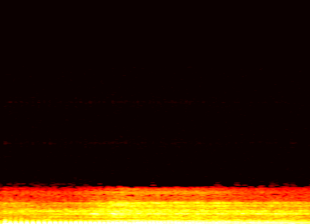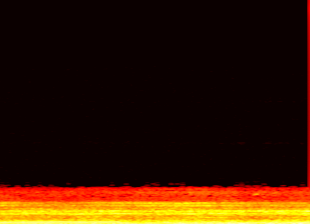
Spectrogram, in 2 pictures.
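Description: Single-cylinder KTM Duke motorcycle engine pulling away at low speed: a rapid, even firing beat at first, then the note rises as the bike accelerates, levelling off a little after the middle.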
